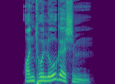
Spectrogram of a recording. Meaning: strong dative masculine/neuter singular of ontologisch
- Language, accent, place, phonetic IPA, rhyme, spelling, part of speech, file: German, Germany, Berlin, [ɔntoˈloːɡɪʃm̩], -oːɡɪʃm̩, ontologischem, adjective, De-ontologischem.ogg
